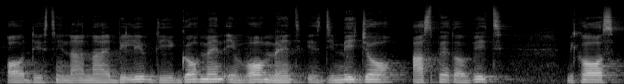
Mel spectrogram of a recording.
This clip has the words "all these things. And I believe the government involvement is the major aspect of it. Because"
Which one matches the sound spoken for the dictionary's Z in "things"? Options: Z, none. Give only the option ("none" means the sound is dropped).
none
